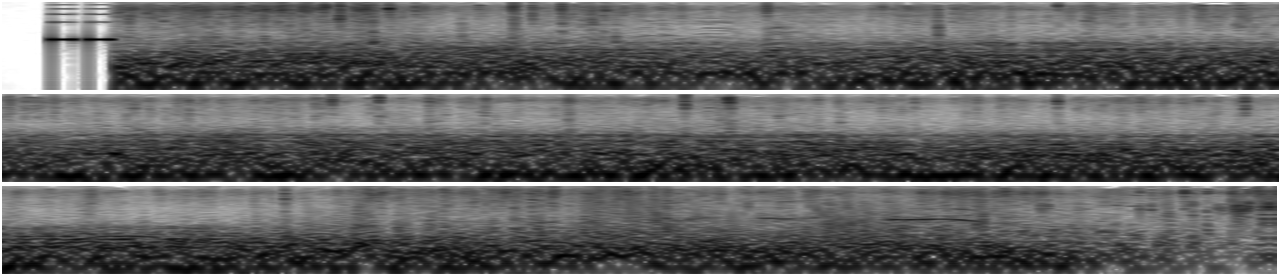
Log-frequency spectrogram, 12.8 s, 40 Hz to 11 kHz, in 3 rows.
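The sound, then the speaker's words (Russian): Inside the cabin of an An-24 airplane during a hard landing in Buryatia, recorded by passengers: a loud, steady roar with heavy low rumbling and rattling jolts for about twelve seconds, opening with a brief high beep. “Пассажиры из кабины того самого самолета, момент жесткой посадки.”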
